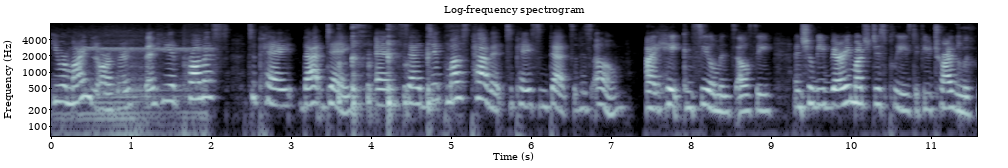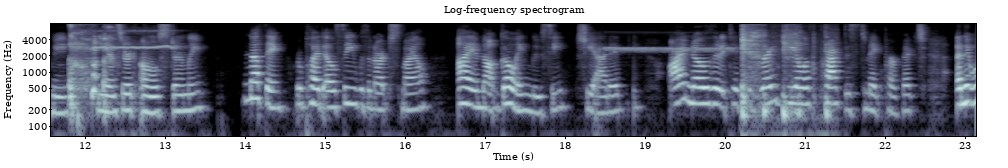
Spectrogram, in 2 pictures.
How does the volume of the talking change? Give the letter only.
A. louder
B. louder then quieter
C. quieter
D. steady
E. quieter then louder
D.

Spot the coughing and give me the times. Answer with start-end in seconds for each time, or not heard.
3.5-5.0, 11.3-12.4, 20.2-21.4.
